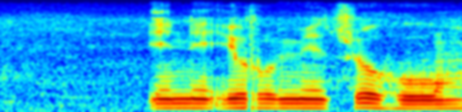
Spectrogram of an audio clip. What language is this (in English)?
Southern Sotho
